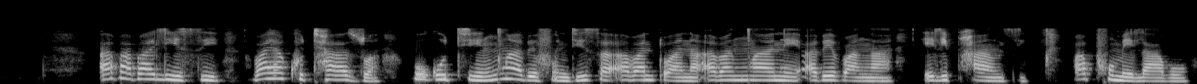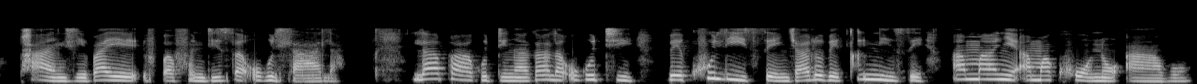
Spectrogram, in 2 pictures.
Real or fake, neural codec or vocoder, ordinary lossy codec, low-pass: real; none; MP3, 48 kbps; 5.4 kHz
